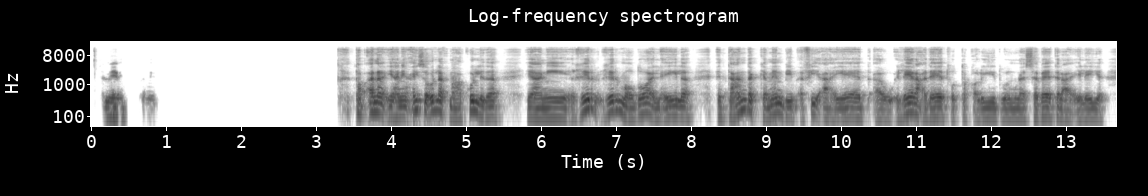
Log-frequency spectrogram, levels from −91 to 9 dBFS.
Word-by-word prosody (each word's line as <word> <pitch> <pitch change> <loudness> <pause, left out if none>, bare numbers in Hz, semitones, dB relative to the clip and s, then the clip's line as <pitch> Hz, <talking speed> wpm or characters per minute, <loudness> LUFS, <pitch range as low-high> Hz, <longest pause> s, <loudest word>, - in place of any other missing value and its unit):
تمام، 95 -1 +1 0.4
تمام. - - -18 2.6
طب، - - -1
أنا 140 -1 +5
يعني 105 0 +2
عايز 160 +6 0
أقول 155 - +4
لك 155 - +3
مع 90 -1 -3
كل 150 - +2
ده، 105 0 -1 0.3
يعني 95 0 +1
غير 170 +6 +2
غير 145 +7 +2
موضوع 125 +1 +1
العيلة، 105 +2 0 0.3
أنت - - -6
عندك - - +2
كمان 130 +2 0
بيبقى 105 0 -3
في - - -2
أعياد 95 +2 -1
أو 85 0 -4
اللي - - -1
هي 140 - +7
العادات 100 -6 +1
والتقاليد 95 0 -6
والمناسبات 90 +2 -1
العائلية 90 0 -2
100 Hz, 125 wpm, -24 LUFS, 95-130 Hz, 2.6 s, هي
